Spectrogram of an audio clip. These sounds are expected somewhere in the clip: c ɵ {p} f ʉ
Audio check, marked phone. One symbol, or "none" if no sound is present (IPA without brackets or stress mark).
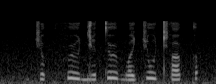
k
